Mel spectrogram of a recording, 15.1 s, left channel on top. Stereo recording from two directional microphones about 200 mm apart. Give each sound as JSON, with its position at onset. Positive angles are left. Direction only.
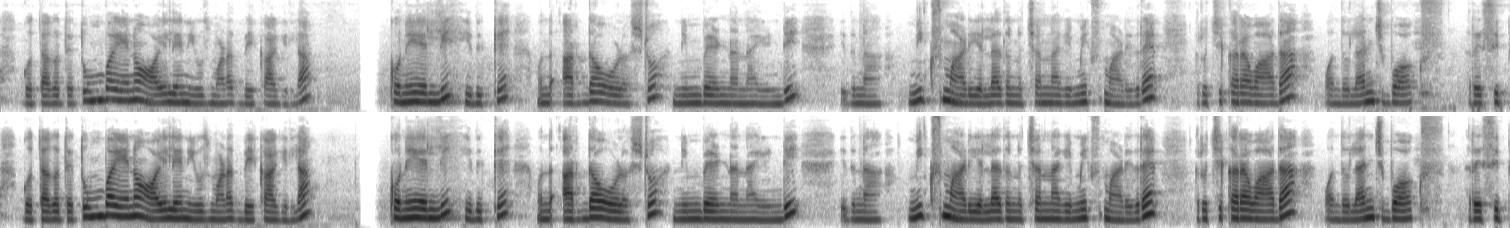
{"t": 0.0, "sound": "a woman's voice", "side_deg": -20}
{"t": 4.4, "sound": "a woman's voice", "side_deg": -5}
